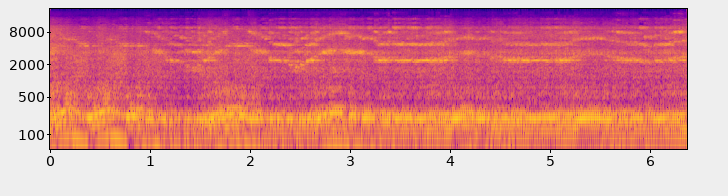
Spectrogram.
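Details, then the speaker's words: Steady revving with a whirring scrape whose pitch rises and falls with revs. The flywheel rubs inside the bell housing, a known issue with comp twin-disc clutches on some H-series. It self-clearanced and is harmless. "Okay guys, that noise we heard earlier, know what it is, no problem, she's good, self-clearanced. I forget that this is an issue with the comp twin disc clutches, the flywheel on some of the H series."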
